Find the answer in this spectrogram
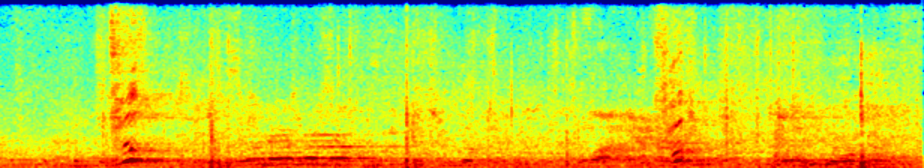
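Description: Voices of coaches and spectators calling out in short bursts, with a few short thumps, echoing in a large gymnasium. The loudest calls come about a second in and again about four and a half seconds in.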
